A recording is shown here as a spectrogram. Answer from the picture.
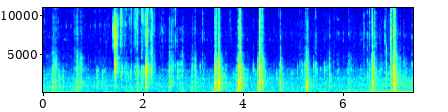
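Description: Close-up mouth sounds of biting and chewing crispy fried chicken batter: a string of sharp crunches, most of them in the second half, over a low steady hum.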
